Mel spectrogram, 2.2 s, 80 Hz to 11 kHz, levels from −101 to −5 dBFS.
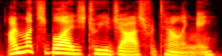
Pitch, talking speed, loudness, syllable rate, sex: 170 Hz, 240 wpm, -21 LUFS, 5.9 syllables/s, female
